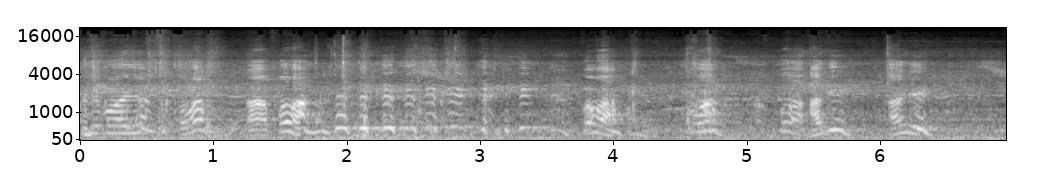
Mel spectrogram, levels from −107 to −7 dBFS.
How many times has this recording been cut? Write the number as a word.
zero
